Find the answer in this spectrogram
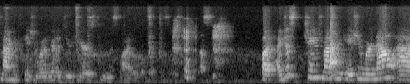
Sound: laughter

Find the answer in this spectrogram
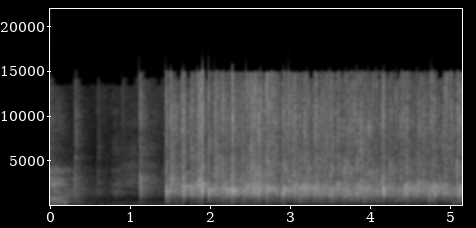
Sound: applause

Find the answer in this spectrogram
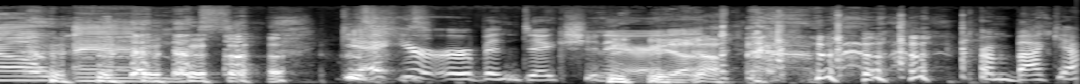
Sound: laughter; laughter

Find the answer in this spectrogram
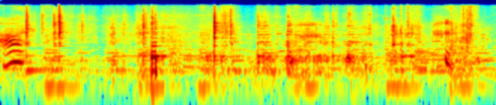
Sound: metal bucket clanking; grunts

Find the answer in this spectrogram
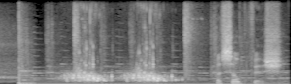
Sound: tail swishing

